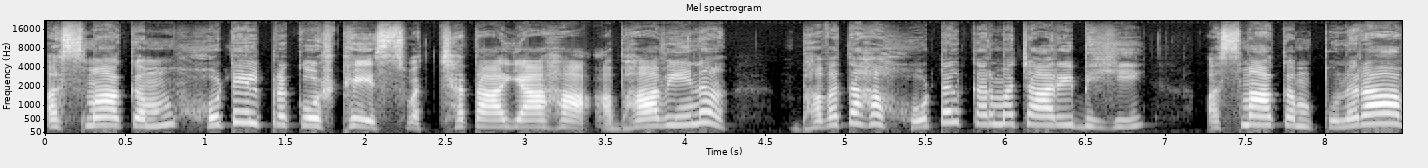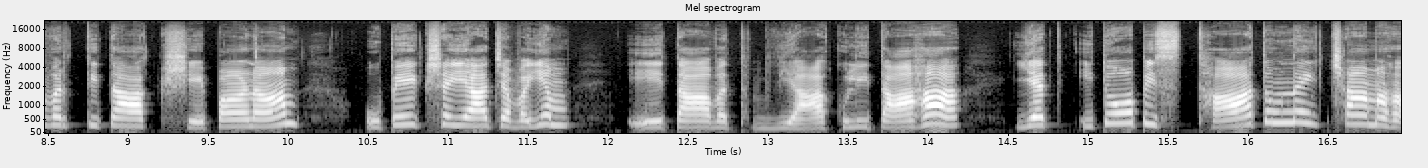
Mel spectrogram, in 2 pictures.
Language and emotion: Sanskrit, disgusted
